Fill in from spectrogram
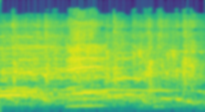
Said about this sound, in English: Hey, one more cheer so we know there's someone here, please.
